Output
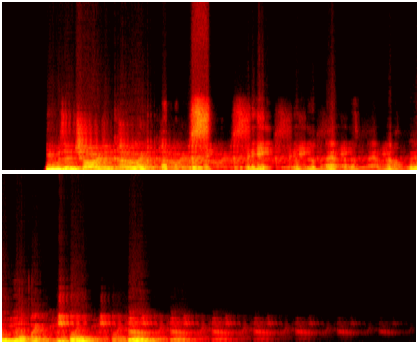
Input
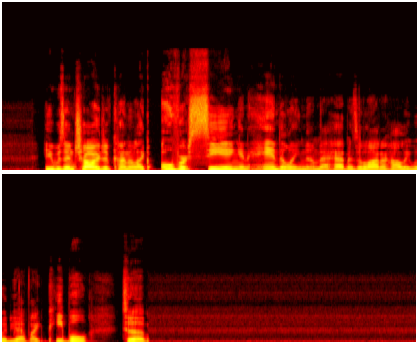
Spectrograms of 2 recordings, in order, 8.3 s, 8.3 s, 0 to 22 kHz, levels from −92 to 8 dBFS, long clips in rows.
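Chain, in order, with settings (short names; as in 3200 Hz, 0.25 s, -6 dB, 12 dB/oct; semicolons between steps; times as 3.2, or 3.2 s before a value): treble ducked by the level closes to 2100 Hz, closed at -15.5 dBFS; limiter -13 dBFS, peak gain reduction 9 dB; elliptic band-pass 210–9800 Hz; low shelf 280 Hz +11.5 dB; comb 4.7 ms, depth 61%; low-pass opened by the level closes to 370 Hz, open at -18.5 dBFS; sample leveller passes 1; reverse bouncing-ball echo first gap 30 ms, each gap 1.25×, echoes 5; 1.64–4.08 negative-ratio compressor -23 dBFS, ratio -0.5; spectral noise reduction 25 dB; narrowing echo 0.417 s, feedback 63%, band-pass 1800 Hz, level -7 dB; gain -8.5 dB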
